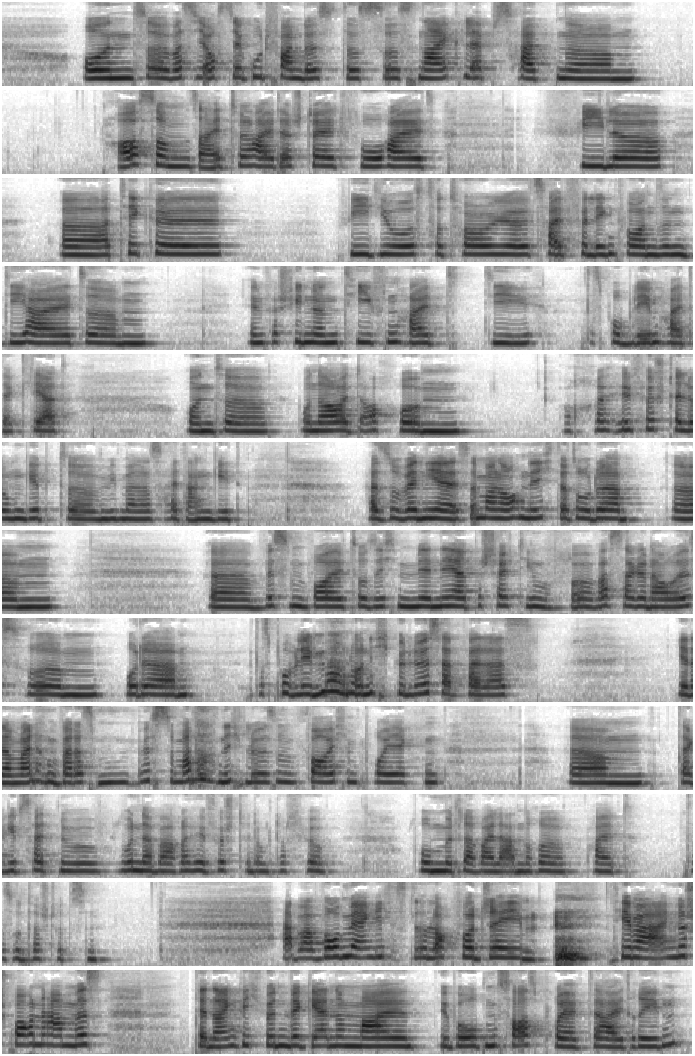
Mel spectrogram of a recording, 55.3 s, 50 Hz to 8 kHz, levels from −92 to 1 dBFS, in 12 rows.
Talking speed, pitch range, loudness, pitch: 150 wpm, 240-265 Hz, -19 LUFS, 255 Hz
